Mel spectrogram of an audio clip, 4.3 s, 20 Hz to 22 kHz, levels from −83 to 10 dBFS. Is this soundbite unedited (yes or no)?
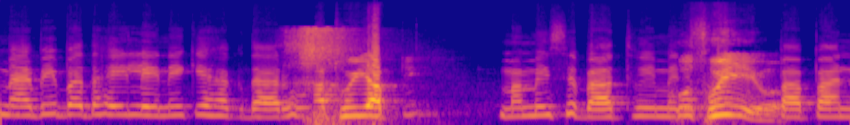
no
